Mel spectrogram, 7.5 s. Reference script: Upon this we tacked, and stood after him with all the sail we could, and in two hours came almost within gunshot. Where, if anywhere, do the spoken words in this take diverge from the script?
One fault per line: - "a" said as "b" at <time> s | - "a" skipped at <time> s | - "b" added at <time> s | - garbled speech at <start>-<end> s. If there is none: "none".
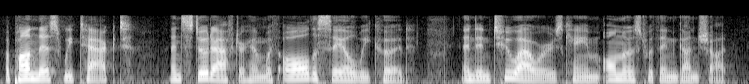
none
